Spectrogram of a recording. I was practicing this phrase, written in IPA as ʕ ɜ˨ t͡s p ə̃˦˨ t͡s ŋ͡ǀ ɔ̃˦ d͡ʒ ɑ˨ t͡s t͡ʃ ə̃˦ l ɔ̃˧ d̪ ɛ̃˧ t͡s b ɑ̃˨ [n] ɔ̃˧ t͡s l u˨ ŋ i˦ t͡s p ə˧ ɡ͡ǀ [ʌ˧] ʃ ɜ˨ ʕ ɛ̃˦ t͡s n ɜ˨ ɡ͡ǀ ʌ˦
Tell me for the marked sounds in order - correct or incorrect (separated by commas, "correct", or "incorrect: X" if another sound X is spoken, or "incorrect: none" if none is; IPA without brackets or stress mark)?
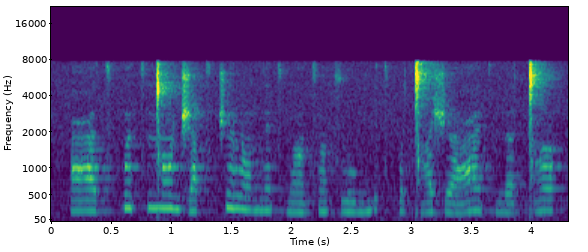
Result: incorrect: t͡s, incorrect: ɑ˧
